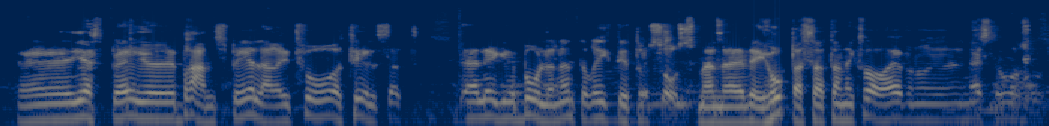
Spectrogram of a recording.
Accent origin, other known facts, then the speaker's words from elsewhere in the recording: Mjällby, Blekinge, Sweden; jag är ju född i Mjällby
